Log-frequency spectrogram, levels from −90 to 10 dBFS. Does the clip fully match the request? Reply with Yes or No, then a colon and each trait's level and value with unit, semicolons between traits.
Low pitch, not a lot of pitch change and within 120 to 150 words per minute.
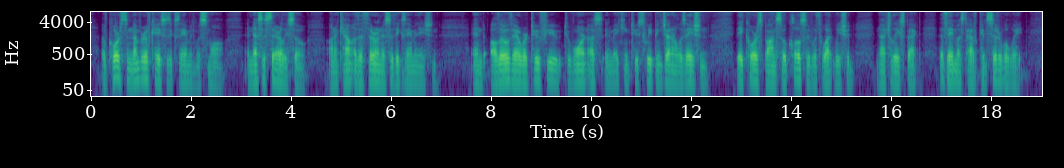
No: very low, 85 Hz; narrow, 1.8 semitones; average, 165 wpm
